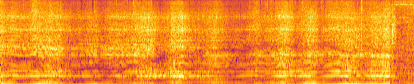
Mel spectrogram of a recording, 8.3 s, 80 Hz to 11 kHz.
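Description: A car races at top speed, around 295 km/h, on a highway in Need for Speed: Undercover, its steady high engine drone loud and continuous with sustained harmonic tones and no pauses.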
